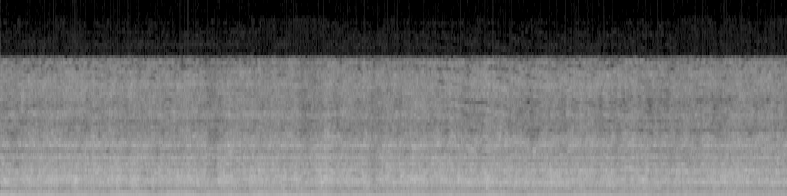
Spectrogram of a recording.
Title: New Samsung Washer Making Loud Noise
